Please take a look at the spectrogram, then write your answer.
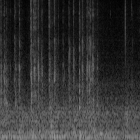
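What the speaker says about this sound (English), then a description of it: "once I started typing some text" Steady, rapid typing on a computer keyboard while page text is edited in a web template, with close, dry key clicks in irregular bursts and no talk.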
